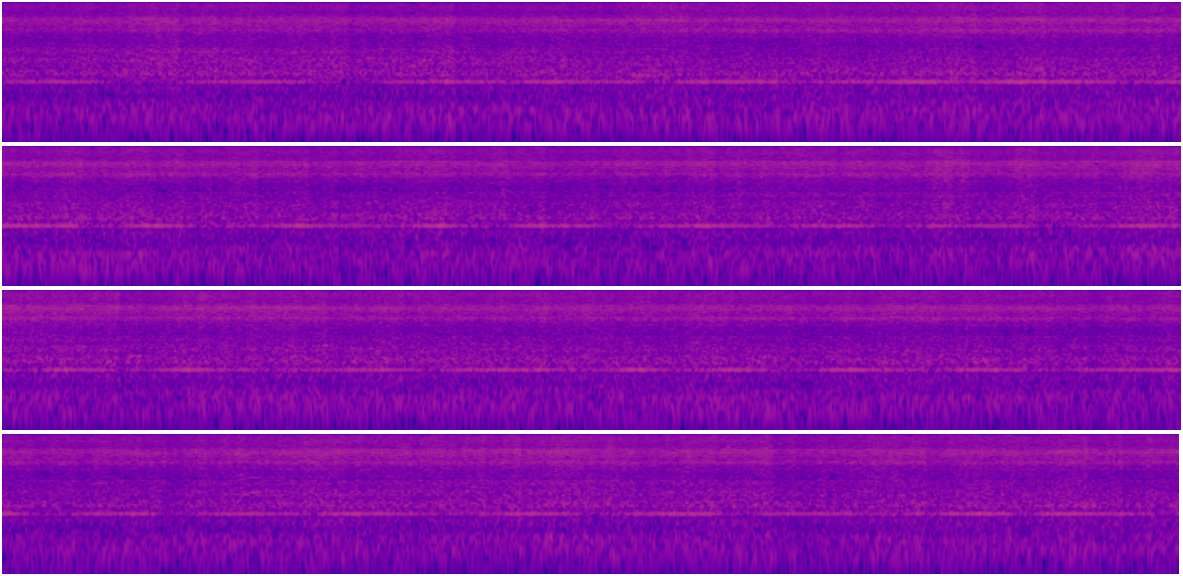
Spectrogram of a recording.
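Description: Harbourcat catamaran ferry's diesel engines running steadily: an even drone with a constant higher whine over it.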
